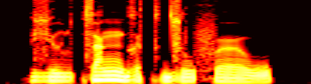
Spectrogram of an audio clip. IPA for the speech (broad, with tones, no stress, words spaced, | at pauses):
zy˨ʎt͡sa˦ŋɡəː˨t͡s d͡zu˨fœː˨w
